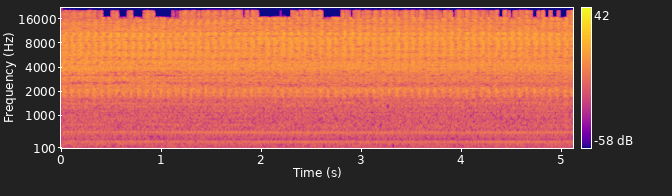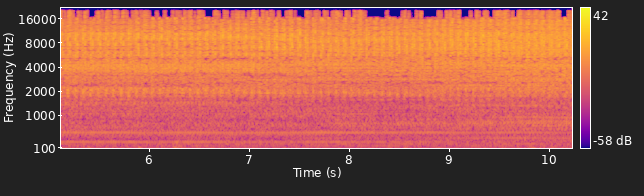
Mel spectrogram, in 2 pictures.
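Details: Toyota 1ZZ engine at idle: steady idle with fast, light ticking about two or three a second on top; valve train tapping.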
